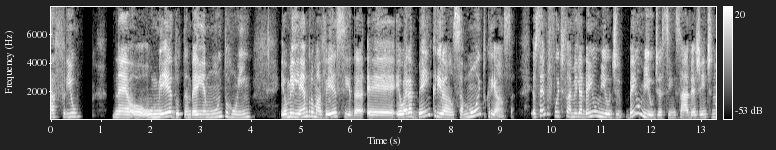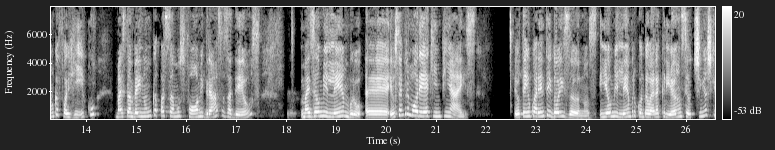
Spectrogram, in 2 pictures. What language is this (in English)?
Portuguese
